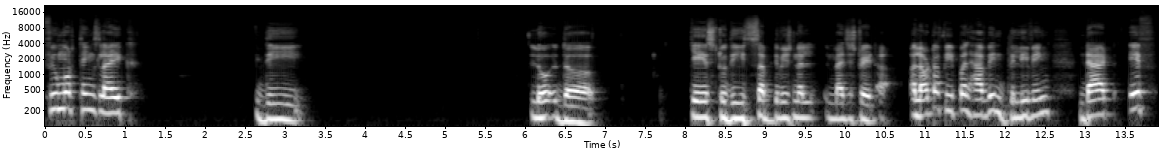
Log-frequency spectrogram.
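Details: Adult male who says he stammers and that his stammering is improving; stuttering.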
